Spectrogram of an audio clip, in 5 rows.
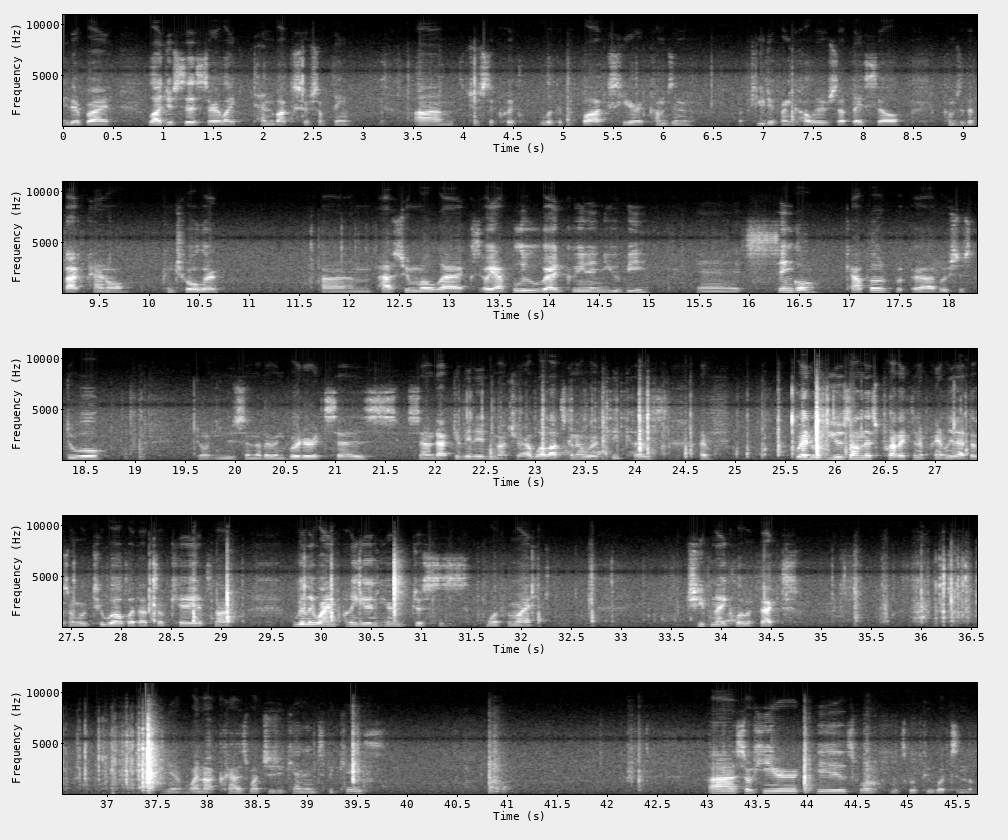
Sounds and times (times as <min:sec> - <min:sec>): Speech: 0:00.0 - 0:02.9, 0:03.5 - 0:10.8, 0:11.7 - 0:18.8, 0:19.6 - 0:24.9, 0:25.6 - 0:32.2, 0:33.7 - 0:34.8, 0:37.5 - 0:39.7, 0:43.0 - 0:45.7.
